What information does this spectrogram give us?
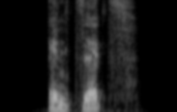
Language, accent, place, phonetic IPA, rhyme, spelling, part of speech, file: German, Germany, Berlin, [ɛntˈzɛt͡s], -ɛt͡s, entsetz, verb, De-entsetz.ogg
- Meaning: 1. singular imperative of entsetzen 2. first-person singular present of entsetzen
